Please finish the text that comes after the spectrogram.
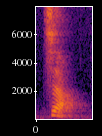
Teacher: tongue are in contact with the teeth and the gum laterally the breath carries no vibration of vocal cords no air passes through the nasal cavity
